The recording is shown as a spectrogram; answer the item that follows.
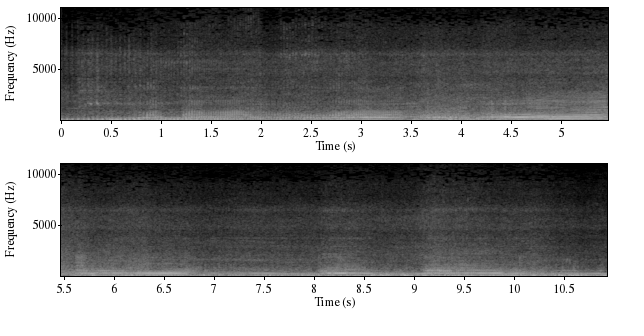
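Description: Small single-cylinder pit bike engine being ridden hard, its pitch climbing as it accelerates about four seconds in, dropping away, and rising again near the end. Wind rushes on the helmet microphone throughout.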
